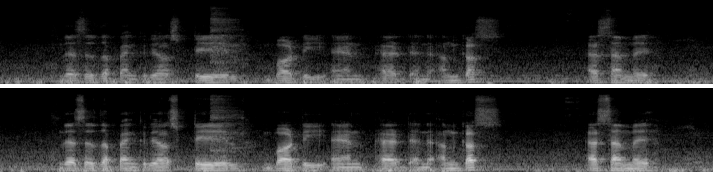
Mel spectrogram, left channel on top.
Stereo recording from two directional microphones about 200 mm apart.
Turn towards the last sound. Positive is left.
turn(degrees=-50)  # may be behind; listen again after turning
